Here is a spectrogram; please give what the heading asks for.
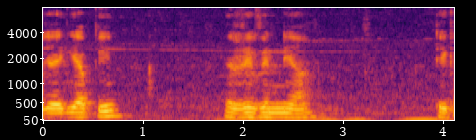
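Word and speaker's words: гривня: वो हो जाएगी आपकी रिविन्या। ठीक है, या जिसी को एस साइलेंट कर देता है, एस साइलेंट कर देता है तो रिविन्या दे देता है आपका ऑप्शन।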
